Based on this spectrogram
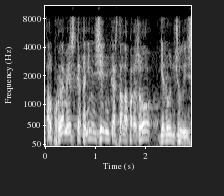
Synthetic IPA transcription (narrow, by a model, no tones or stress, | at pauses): əlˠpɾuβlɛməeskət̪ənimʒeŋkəst̪aləpɾəzoiənunʲʒuðis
